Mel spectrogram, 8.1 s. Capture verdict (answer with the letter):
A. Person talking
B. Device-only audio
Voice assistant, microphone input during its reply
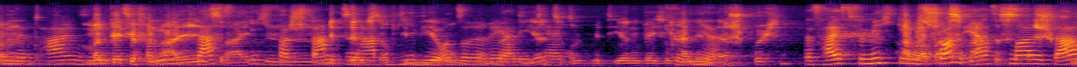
A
